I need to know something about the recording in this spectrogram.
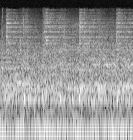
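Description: Steady crowd noise of a football match broadcast under background music with a regular beat, about two beats a second.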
